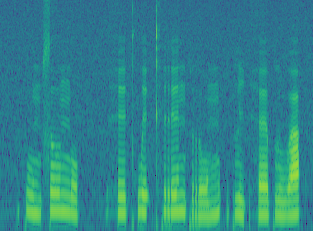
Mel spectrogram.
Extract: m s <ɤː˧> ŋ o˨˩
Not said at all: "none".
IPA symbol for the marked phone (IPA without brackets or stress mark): ɤː˧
